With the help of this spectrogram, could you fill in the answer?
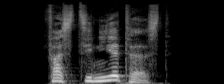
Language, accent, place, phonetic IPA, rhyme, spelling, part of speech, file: German, Germany, Berlin, [fast͡siˈniːɐ̯təst], -iːɐ̯təst, fasziniertest, verb, De-fasziniertest.ogg
- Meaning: inflection of faszinieren: 1. second-person singular preterite 2. second-person singular subjunctive II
